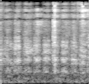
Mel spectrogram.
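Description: A dog pants rapidly and steadily at close range, with quick rhythmic breaths filling the whole moment and no talking.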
